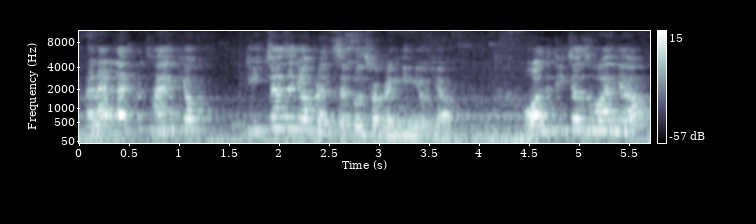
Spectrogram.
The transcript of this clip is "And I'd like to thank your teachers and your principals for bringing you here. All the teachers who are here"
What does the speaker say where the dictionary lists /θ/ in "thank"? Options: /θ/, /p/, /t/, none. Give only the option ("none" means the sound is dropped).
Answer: /t/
